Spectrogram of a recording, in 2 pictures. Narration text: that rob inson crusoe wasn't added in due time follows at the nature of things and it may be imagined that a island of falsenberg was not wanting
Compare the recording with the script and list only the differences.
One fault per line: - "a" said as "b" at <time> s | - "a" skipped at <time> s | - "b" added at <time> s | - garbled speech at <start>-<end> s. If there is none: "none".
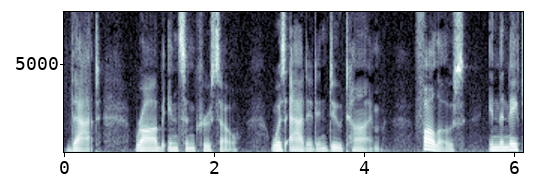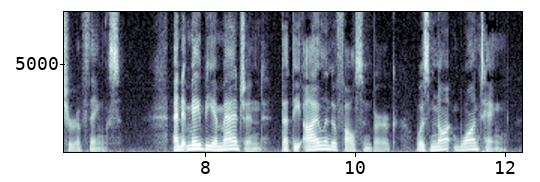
- "wasn't" said as "was" at 2.8 s
- "at" said as "in" at 5.6 s
- "a" said as "the" at 9.1 s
